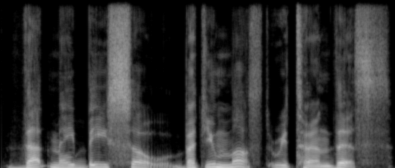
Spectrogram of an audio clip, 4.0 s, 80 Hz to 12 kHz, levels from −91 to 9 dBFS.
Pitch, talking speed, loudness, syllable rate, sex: 155 Hz, 135 wpm, -18 LUFS, 2.6 syllables/s, male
